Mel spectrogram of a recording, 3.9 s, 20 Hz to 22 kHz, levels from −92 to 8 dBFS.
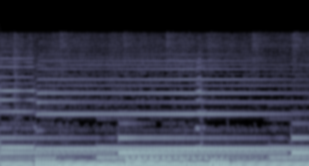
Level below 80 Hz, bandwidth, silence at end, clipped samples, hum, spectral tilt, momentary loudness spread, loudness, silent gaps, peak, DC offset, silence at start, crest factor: -26 dBFS; 9.8 kHz; 0 s; under 0.1%; none; -7 dB/octave; 3 LU; -26 LUFS; none; -12 dBFS; under 0.1%; 0 s; 12 dB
